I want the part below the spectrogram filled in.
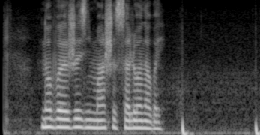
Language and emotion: Russian, neutral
